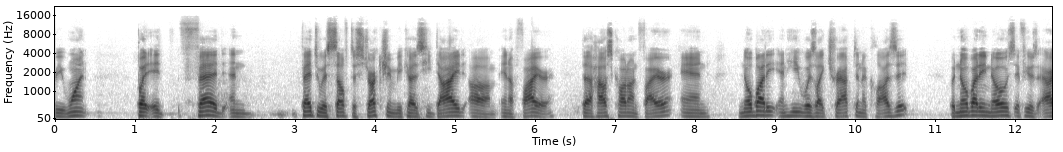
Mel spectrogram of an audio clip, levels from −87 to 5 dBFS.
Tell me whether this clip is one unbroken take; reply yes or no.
yes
